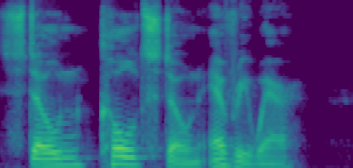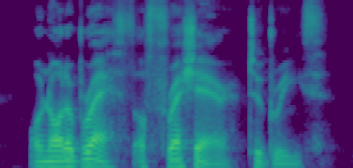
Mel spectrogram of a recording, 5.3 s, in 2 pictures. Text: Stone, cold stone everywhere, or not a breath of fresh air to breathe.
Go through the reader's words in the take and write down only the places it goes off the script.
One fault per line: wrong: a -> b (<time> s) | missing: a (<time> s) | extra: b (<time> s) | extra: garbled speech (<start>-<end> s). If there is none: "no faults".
no faults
